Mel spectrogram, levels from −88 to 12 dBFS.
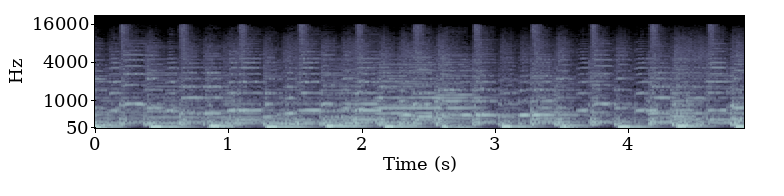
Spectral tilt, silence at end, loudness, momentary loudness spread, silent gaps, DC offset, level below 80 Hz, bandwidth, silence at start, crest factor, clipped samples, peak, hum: -6 dB/octave; 0 s; -18 LUFS; 2 LU; none; under 0.1%; -26 dBFS; 16.5 kHz; 0 s; 12 dB; under 0.1%; -4 dBFS; none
